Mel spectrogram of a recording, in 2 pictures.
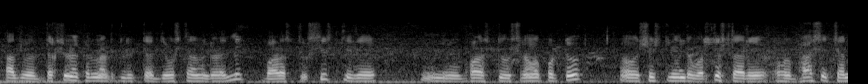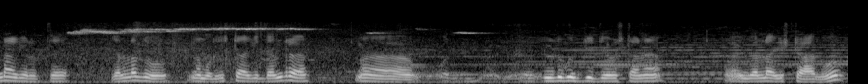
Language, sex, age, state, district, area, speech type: Kannada, male, 60+, Karnataka, Koppal, rural, spontaneous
